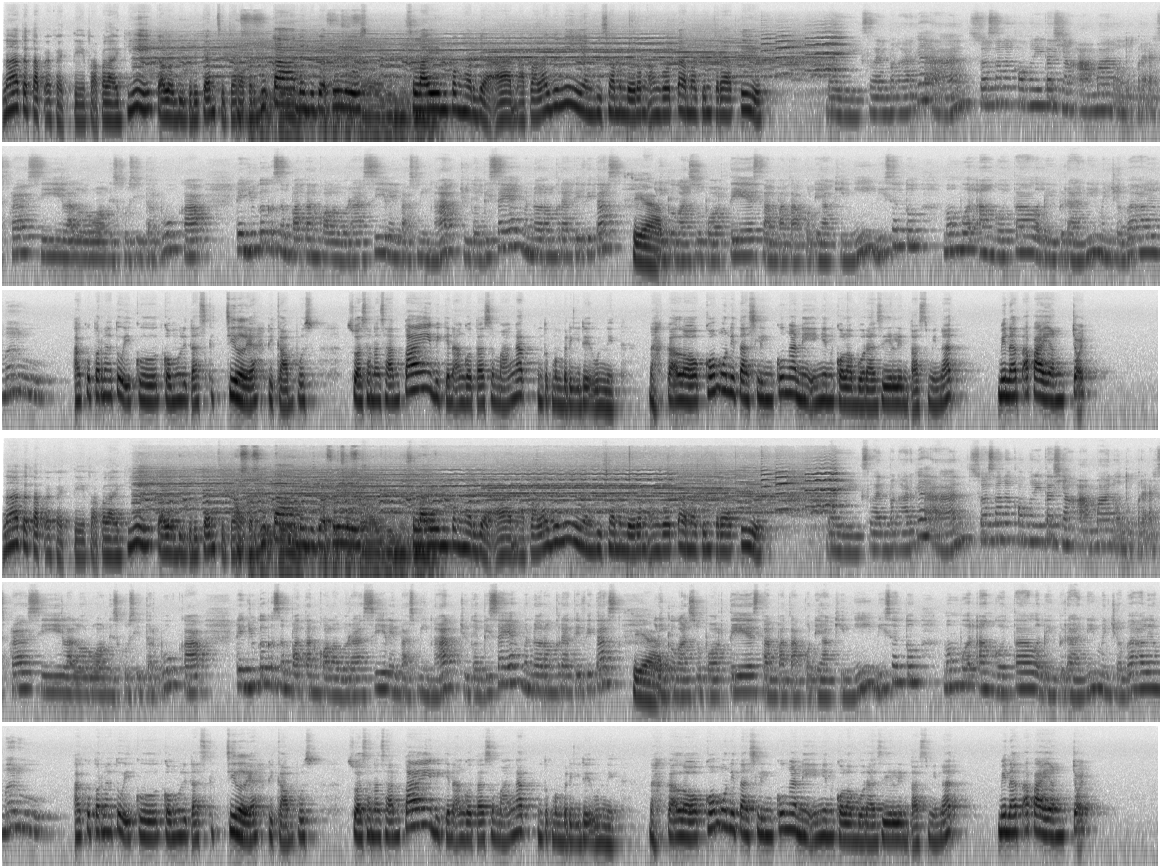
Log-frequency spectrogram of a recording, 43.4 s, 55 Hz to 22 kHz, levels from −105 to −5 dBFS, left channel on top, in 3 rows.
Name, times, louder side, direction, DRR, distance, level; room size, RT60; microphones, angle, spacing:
voice 1, 0.0-4.5 5.1-9.5 22.4-22.7 29.8-31.5 31.8-32.8 33.3-36.6 37.0-40.9 41.4-42.5, left 3 dB, 35° left, 10 dB, 0.4 m, -20 dB
sound 1, 1.6-10.4, right 3 dB, 35° right, 3.4 m, -26 dB
voice 2, 10.3-29.5, right 1 dB, 15° right, -3 dB, 4.8 m, -34 dB
21.0 x 8.4 x 3.6 m, 0.62 s
head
